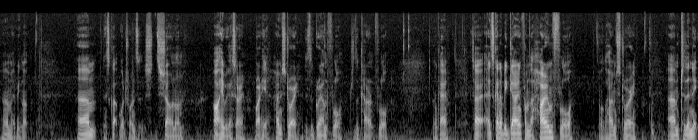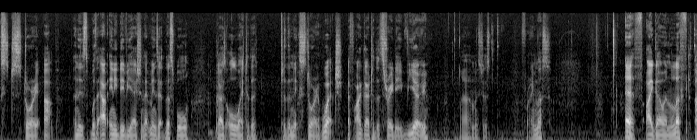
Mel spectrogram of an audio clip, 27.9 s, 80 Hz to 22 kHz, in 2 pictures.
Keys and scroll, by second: 21.4 F3.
